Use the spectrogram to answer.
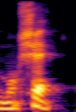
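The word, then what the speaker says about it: משה: son tres tres consonantes moché como se suele leer porque el H final nunca se escucha no nunca se pronuncia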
